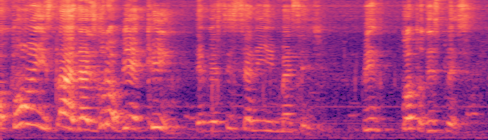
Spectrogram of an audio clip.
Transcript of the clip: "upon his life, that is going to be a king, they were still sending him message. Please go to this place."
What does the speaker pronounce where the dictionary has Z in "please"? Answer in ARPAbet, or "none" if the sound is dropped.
none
